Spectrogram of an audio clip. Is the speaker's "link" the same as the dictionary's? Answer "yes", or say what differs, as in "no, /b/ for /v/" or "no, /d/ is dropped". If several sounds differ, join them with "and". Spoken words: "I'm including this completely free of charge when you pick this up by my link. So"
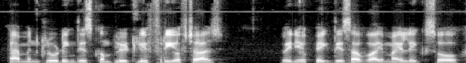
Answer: no, /ŋ/ is dropped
